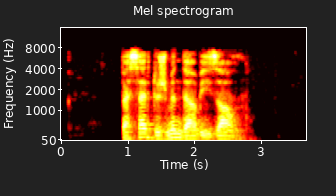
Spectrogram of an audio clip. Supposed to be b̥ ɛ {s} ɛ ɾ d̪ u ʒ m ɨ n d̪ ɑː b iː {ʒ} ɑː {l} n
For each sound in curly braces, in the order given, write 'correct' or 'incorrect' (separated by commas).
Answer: correct, incorrect, correct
